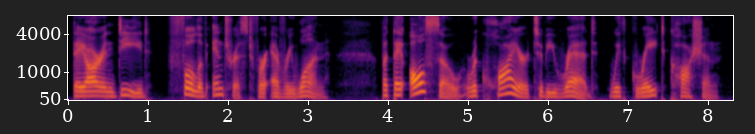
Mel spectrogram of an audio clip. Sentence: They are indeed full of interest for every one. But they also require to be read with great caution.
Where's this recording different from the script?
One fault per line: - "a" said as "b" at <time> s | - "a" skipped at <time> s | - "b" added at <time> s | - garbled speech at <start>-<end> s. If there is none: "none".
none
